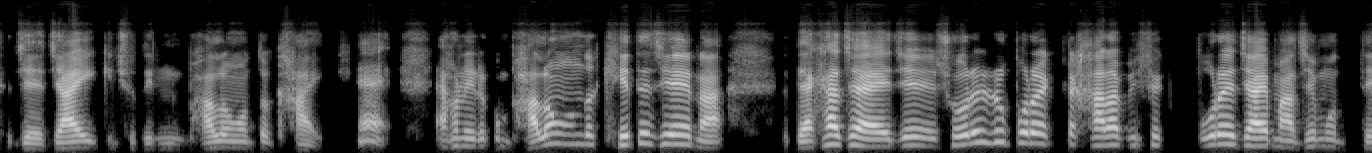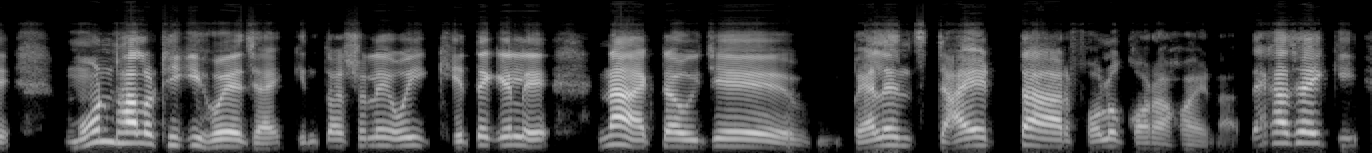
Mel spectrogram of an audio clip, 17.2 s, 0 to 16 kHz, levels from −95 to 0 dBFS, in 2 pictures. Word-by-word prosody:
যে 125 - -2 0.2
যাই 140 +2 +7
কিছুদিন 125 -2 -13 0.2
ভালো 135 +4 -1
মতো 145 - -10
খাই। - - -3 0.3
হ্যাঁ - - -3 0.3
এখন 185 +3 -4
এরকম 175 -1 -12
ভালো-মন্দ 230 0 -1 0.2
খেতে 215 +4 +1
যেয়ে 225 -1 +5
না, 140 - +5 0.6
দেখা 200 +9 +5
যায় 175 -3 +7
যে 200 - +2 0.2
শরীরের 260 +7 -1
উপরও 250 -1 +1
একটা - - -5
খারাপ 200 +1 +4
ইফেক্ট 205 - -11 0.2
পড়ে 225 +1 +3
যায় 185 0 +8
মাঝে 160 +3 -2
মধ্যে। 140 -3 -11 0.5
মন 280 +3 +1
ভালো 250 -1 +9
ঠিকই 195 -1 -3
হয়ে 170 -1 +4
যায়। 125 0 -3
কিন্তু 140 +4 -20
আসলে 185 +3 -6
ঐ - - -4 0.3
খেতে 150 +8 -3
গেলে 205 - +3 0.5
না 220 - +10
একটা 170 - -3
ওই 165 - -7
যে, 175 -1 0 0.8
বেলেন্স 200 -2 0 0.2
ডায়েটটা 195 +1 0
আর 165 - -2
ফলো 155 +4 -6
করা 130 -2 -7
হয় 105 -4 -12
না। - - -23 0.2
দেখা 250 +1 +1
যায় 250 -1 +3
কি 360 - -12
185 Hz, 170 wpm, -23 LUFS, 150-220 Hz, 0.8 s, না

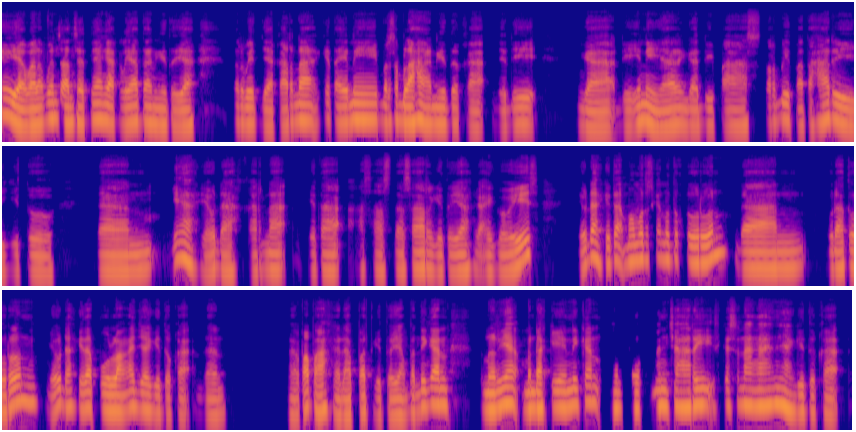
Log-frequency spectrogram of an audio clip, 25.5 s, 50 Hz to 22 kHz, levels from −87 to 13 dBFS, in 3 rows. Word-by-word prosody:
ya, 110 -3 +7
walaupun 115 +7 +3
sunset-nya 120 +2 +1
nggak 125 -1 +4
keliatan 120 0 +2
gitu 110 -2 -2
ya, 105 +3 +1 0.4
terbit. 115 -1 0
Ya, 105 -2 -2
karena 125 +3 +2
kita 135 -3 -5
ini 135 +2 +3
bersebelahan 125 -1 +3
gitu, 115 -1 -1
Kak, 95 -2 -5
jadi 110 +2 -4 0.4
nggak 100 -1 0
di 105 - -9
ini 130 0 +3
ya, 105 +2 +2
nggak 105 -1 -2
di 110 - -6
pas 105 0 -5
terbit 130 +2 -4
matahari 115 +1 0
gitu, 100 -2 -5 0.5
dan 100 +1 0 0.3
yah, 165 -6 +1
ya 95 - -3
udah 100 -3 -3
karena 105 +1 -4 0.3
kita 100 -1 -3 0.2
asas 105 -2 -9
dasar 110 +2 -1
gitu 100 0 -6
ya, 105 +1 +1
gak 100 -1 -5
egois, 115 - +1 0.4
ya - - -2
udah 185 - +5
kita 140 +3 0
memutuskan 160 +4 -1
untuk 160 0 -9
turun. 155 +9 +3
Dan 115 0 +1 0.3
udah 115 0 +1
turun, 165 +10 +2
ya - - -2
udah 145 -2 0
kita 135 -1 +3
pulang 120 -2 +4
aja 135 -2 +1
gitu, 115 -1 -4
Kak, 105 -2 -6
dan 95 0 -5 0.7
nggak 100 - -4
papa 115 - +4
nggak 100 - -2
dapet 110 +3 -2
gitu, 95 - -13
yang 100 - +1
penting 125 +6 0
kan 155 -1 +6 0.3
sebenernya 140 +6 +5
mendaki 135 +1 +3
ini 150 - +3
kan 175 0 0 0.2
untuk 135 0 -2
mencari 145 +1 +3
kesenangannya 150 +1 +2
gitu, 115 -1 -3
Kak, - - -2
115 Hz, 170 wpm, -24 LUFS, 105-140 Hz, 0.7 s, ya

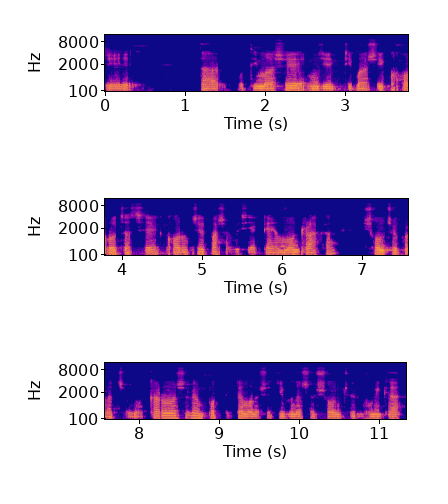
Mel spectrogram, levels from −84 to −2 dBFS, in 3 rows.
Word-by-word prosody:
যে - - 0 1.1
তার 115 -1 +1 0.2
প্রতি 125 - -5
মাসে 120 +3 +2 0.4
যে 120 - +4
একটি - - -6
মাসিক - - 0 0.2
খরচ 125 +1 +4
আছে, 130 - -5 0.3
খরচের 130 +2 +1
পাশাপাশি 135 +1 -4
একটা 130 - -8
অ্যামাউন্ট 125 +2 +3
রাখা 120 +3 -3 0.5
সঞ্চয় 125 -1 +4
করার 115 -1 -1
জন্য। 110 0 -6 0.2
কারণ 135 +3 +3
আসলে 145 +1 -3 0.2
প্রত্যেকটা 135 -1 -3
মানুষের 125 -1 -1
জীবনে 125 -1 +1
আসলে 125 - -7
সঞ্চয়ের 120 +1 -1
ভূমিকা 125 0 0
125 Hz, 130 wpm, -26 LUFS, 120-130 Hz, 1.1 s, যে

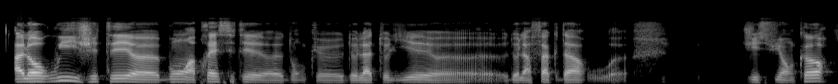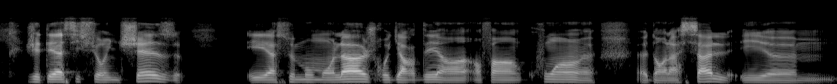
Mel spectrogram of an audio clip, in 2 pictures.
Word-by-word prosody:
Alors 135 +1 +8
oui, 175 +2 +1
j'étais 135 +2 +4
heu, 110 -3 +4
bon 120 +2 -3
après 130 +4 +3
c'était, 120 -1 -3
heu, 100 -2 -3
donc 100 0 -16
heu, 95 0 -10
de 105 - -9
l'atelier, 105 +1 -3
heu, - - -9
de - - -5
la - - -1
fac - - -2
d'art 105 -2 0
où - - -19
heu - - -15 1.2
j'y 110 -1 -4
suis 110 - -6
encore. 140 +9 -1 0.3
J'étais 120 0 +1
assis 115 +1 +4
sur 110 - -2
une 105 -1 -9
chaise 140 -6 +2 0.7
et 105 +1 -1
à 105 - +2
ce 120 +3 -7
moment-là, 115 +2 +3
je 120 - -4
regardais 110 +1 -3
un 100 -2 -3
enfin 105 +1 -3
un 100 - -16 0.2
coin, 115 -5 -3
heu 90 - -12 0.5
heu, - - -5
dans 100 0 -5
la 95 +1 -1
salle 125 -2 +2
et 105 0 -5
hem, 95 -1 -7
110 Hz, 160 wpm, -24 LUFS, 100-120 Hz, 1.2 s, Alors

